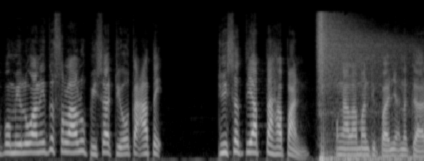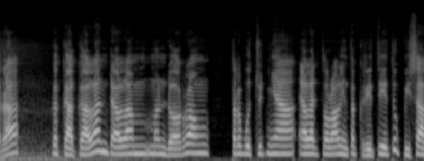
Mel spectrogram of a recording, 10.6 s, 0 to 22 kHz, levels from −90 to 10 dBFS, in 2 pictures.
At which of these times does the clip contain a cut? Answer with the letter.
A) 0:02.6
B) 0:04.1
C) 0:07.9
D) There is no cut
B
